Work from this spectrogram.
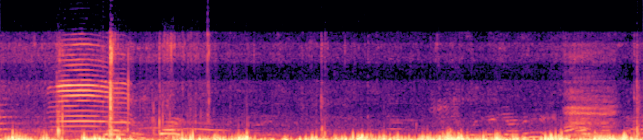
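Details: Mother sheep of a nomadic flock bleat to call their lambs to nurse after returning from desert pasture among oak trees; a few harmonic bleats rise above the constant shuffling and trampling of the flock, with voices nearby.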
